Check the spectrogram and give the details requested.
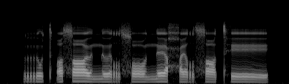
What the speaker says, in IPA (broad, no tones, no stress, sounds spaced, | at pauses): r o tʼ ɨ sˤ əː n əː r sˤ oː n ɛ ħ ɛ r sˤ əː tʰ eː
